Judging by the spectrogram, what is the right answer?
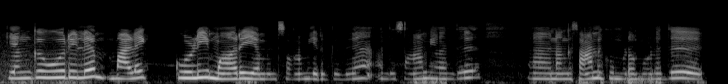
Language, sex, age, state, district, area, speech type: Tamil, female, 18-30, Tamil Nadu, Kallakurichi, rural, spontaneous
